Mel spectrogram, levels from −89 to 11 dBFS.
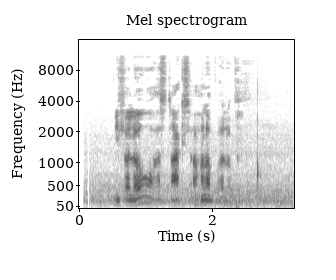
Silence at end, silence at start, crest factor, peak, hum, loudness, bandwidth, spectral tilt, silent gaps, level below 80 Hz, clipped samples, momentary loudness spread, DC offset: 0 s; 0.2 s; 22 dB; -10 dBFS; none; -29 LUFS; 11.5 kHz; -4.5 dB/octave; none; -64 dBFS; under 0.1%; 16 LU; under 0.1%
